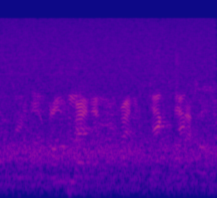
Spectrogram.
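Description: Distant voices across an open field, with a quick run of short, high bird calls through steady outdoor background noise.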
